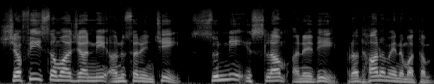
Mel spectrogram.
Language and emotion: Telugu, neutral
